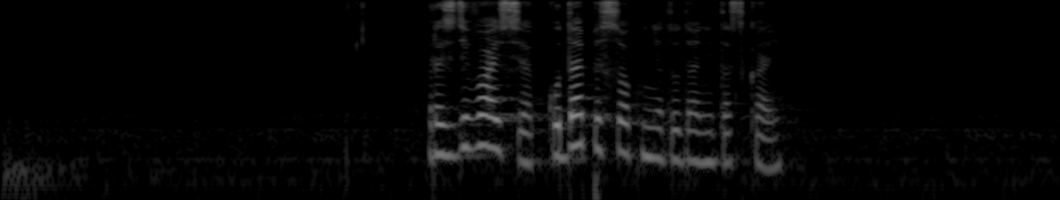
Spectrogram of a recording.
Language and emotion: Russian, neutral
